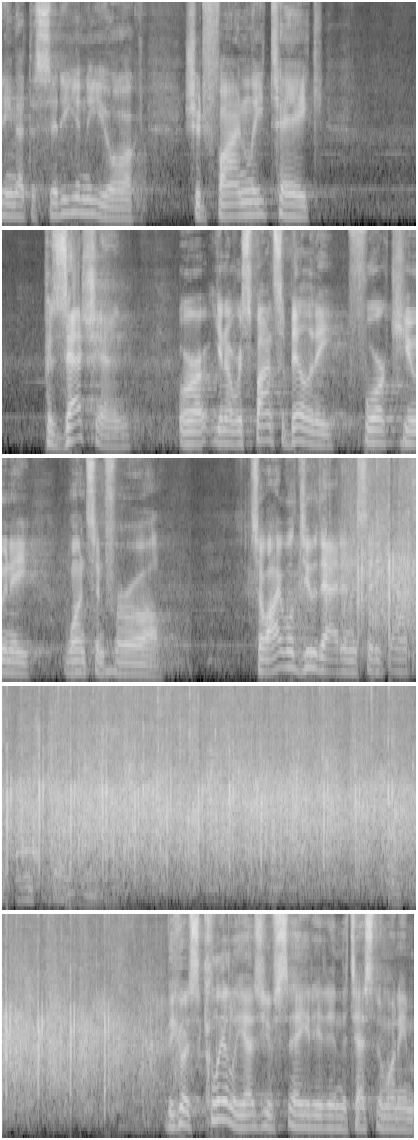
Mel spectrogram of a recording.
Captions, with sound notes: that the city of New York should finally take possession, or you know, responsibility for CUNY once and for all. So I will do that in the City Council. (audience applauds) (applause drowns out speaker) Because clearly, as you're saying it in the testimony,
